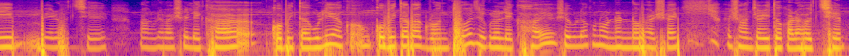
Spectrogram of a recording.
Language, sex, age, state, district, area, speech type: Bengali, female, 60+, West Bengal, Purba Bardhaman, urban, spontaneous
